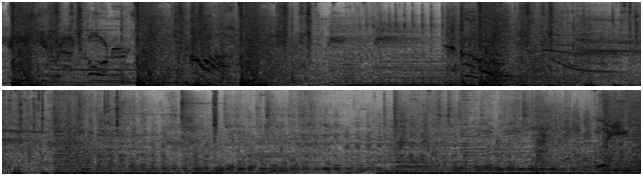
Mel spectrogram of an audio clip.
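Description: Gunfire in the Western shooter Call of Juarez Gunslinger: loud close shots in bursts with booming impacts and mechanical clatter, under a voice talking.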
